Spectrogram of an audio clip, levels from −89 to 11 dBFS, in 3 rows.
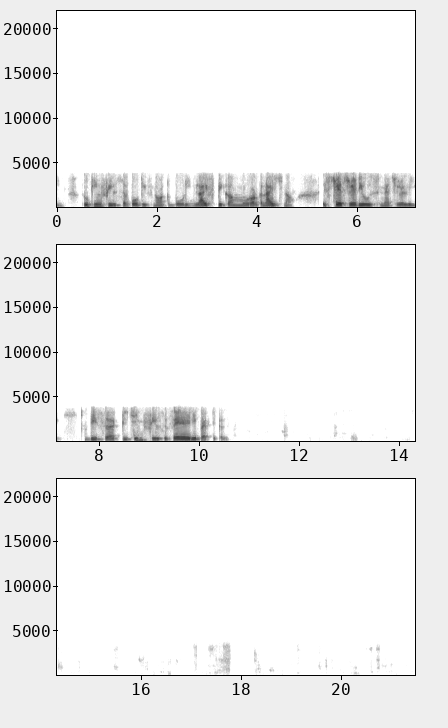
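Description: Throughout the clip the speech is heavily coloured by the G.723.1 codec. The band stops near 300 Hz and 3.5 kHz, and the voice is hoarse and muffled with smeared consonants. The sluggish, grainy quality points to a 6 kbit/s-class coder rather than plain band-limiting.

From 1.37 to 1.45 s, right after "routine feels", VoIP packet loss concealed by the speech codec stretches the sound into a fading buzzy tone or coloured noise. This fits one lost 30 ms frame. Unlike a clean dropout, the gap is filled rather than silent, and the voice stays weak briefly afterwards.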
